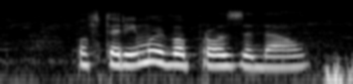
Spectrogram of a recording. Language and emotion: Russian, neutral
